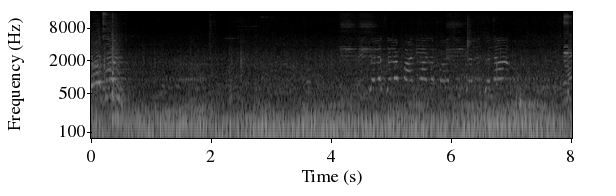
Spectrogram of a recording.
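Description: A steady low rumble in the open street, with scattered voices from about four seconds in.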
